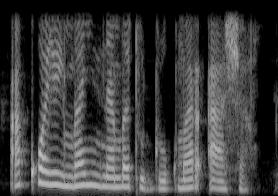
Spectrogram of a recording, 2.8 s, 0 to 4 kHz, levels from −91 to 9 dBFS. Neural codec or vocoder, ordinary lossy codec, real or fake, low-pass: vocoder, 22.05 kHz, 80 mel bands, HiFi-GAN; none; fake; 3.6 kHz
